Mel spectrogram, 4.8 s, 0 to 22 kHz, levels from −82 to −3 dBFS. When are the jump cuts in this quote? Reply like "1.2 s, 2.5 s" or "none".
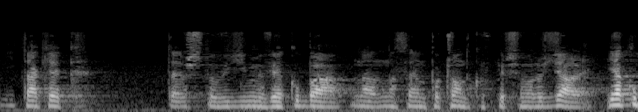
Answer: none

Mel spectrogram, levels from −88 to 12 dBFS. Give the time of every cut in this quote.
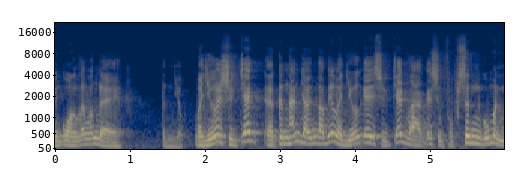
1.8 s, 4.1 s

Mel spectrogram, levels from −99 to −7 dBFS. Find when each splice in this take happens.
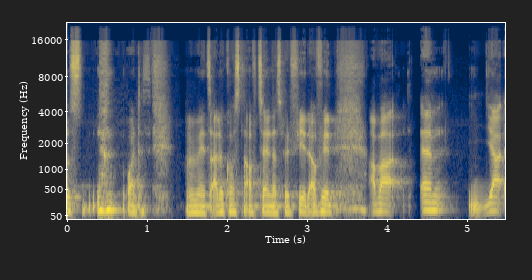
none

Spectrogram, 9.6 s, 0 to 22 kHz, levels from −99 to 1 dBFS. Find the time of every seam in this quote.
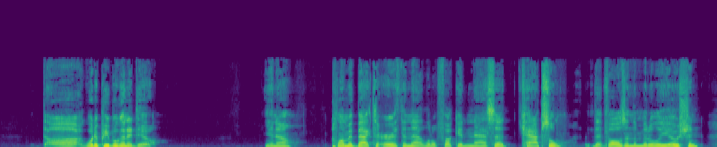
6.9 s, 8.1 s

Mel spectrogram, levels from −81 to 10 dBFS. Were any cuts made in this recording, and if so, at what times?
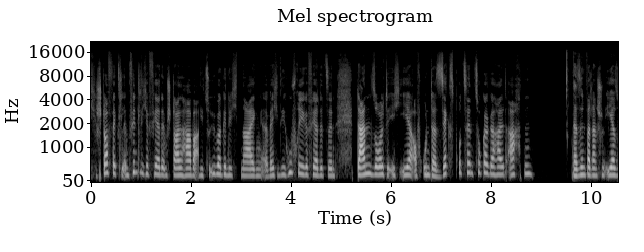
2.1 s

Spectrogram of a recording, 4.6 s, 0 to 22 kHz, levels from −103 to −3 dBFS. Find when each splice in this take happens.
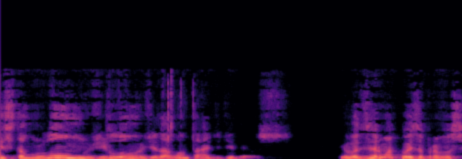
1.1 s

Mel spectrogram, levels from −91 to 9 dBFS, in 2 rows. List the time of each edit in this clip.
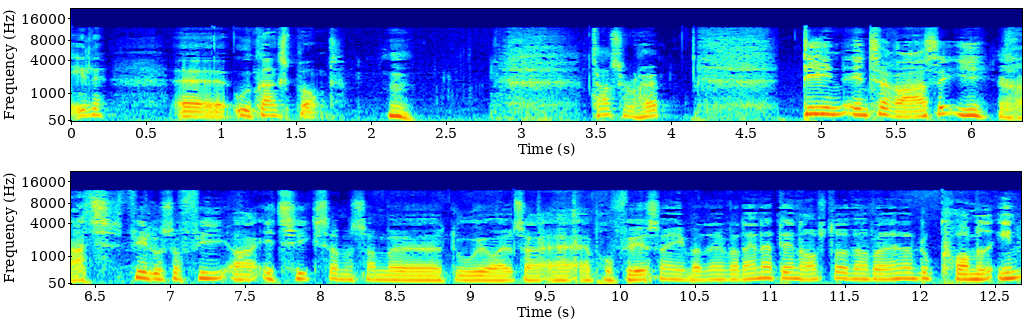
3.4 s

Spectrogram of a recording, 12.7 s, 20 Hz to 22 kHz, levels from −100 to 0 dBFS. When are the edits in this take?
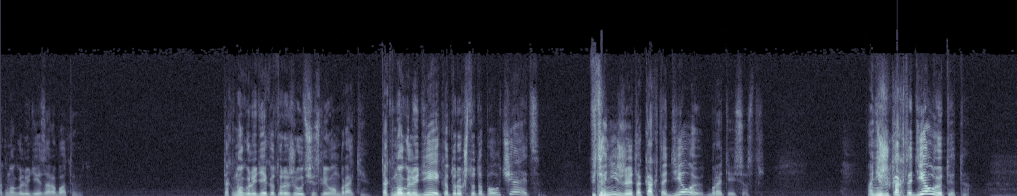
4.7 s, 7.2 s

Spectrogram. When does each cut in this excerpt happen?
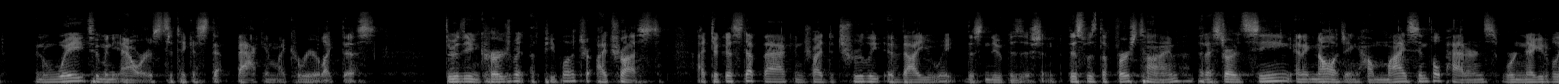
10.6 s

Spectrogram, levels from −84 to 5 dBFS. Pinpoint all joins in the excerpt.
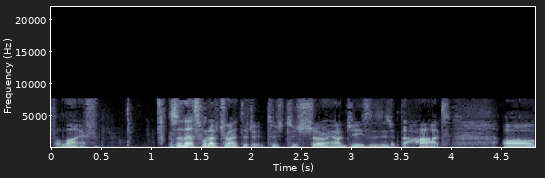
3.4 s

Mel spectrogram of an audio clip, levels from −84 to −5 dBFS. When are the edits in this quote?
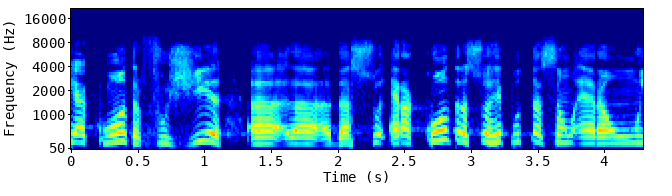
2.4 s

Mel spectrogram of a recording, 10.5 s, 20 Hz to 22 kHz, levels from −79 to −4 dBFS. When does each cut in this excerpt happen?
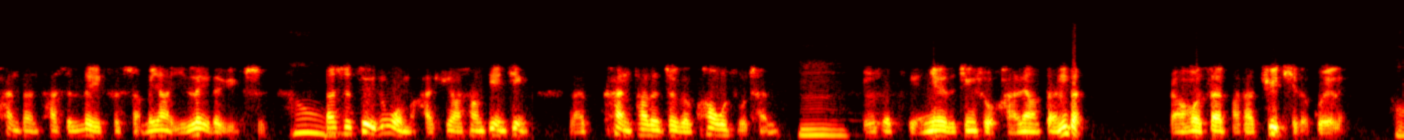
none

